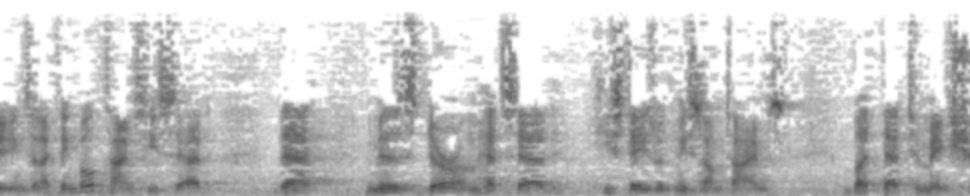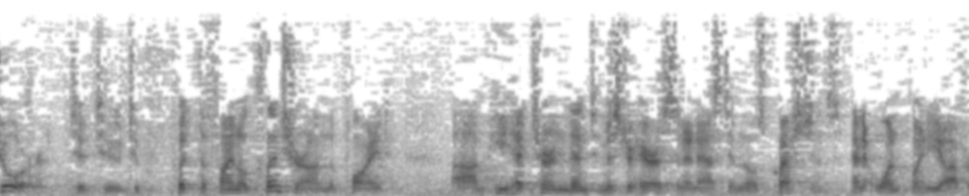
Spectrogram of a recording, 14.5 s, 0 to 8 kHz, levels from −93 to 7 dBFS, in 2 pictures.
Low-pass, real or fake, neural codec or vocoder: 7.2 kHz; real; none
